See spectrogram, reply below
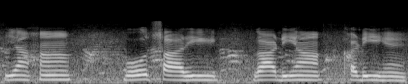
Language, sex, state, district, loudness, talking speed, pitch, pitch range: Hindi, female, Haryana, Jhajjar, -14 LUFS, 90 wpm, 205 Hz, 200-215 Hz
